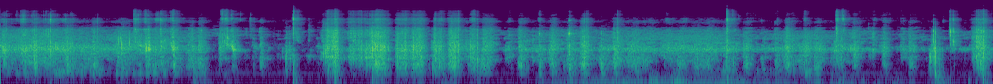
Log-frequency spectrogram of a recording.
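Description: A young woman bites and chews a crunchy, crumbly block up close, with wet crunching and smacking sounds.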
